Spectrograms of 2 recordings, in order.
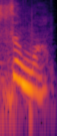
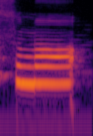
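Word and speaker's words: sumō: obżarstwie czuję się jak sumo tak też wyglądasz podobno sum prawidłowa japońska wymowa to o na końcu jest przedłużone jaon dosłownie narodowa sztuka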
